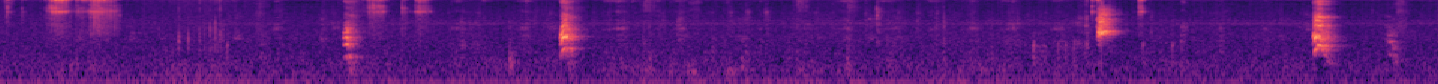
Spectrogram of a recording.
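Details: White and cream Pomeranian puppies at a breeder give short, sharp barks, scattered irregularly and roughly two seconds apart at most, with quiet room sounds and a faint steady hum between the barks.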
